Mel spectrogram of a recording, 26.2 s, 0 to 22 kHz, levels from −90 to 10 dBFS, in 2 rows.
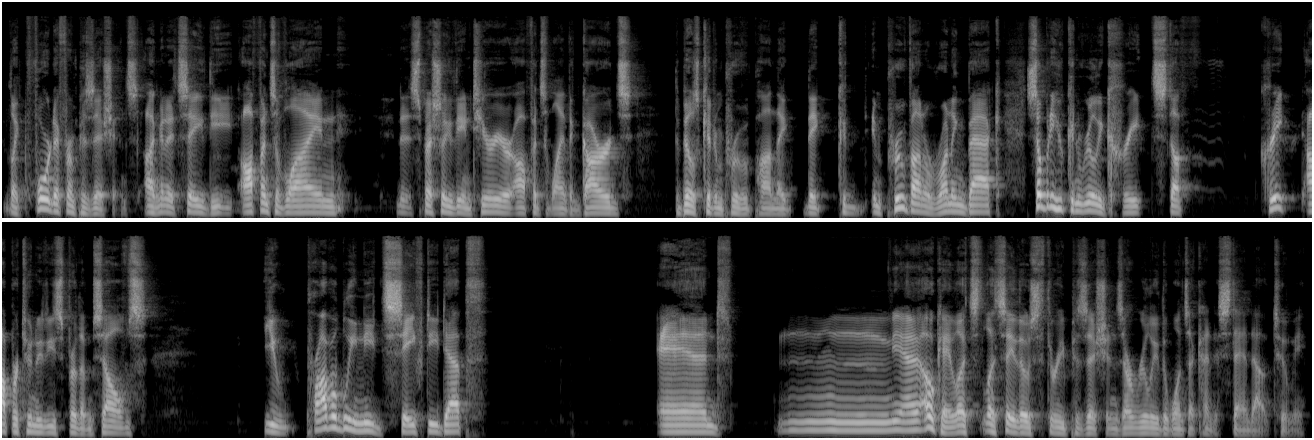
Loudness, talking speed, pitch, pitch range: -23 LUFS, 150 wpm, 125 Hz, 105-145 Hz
